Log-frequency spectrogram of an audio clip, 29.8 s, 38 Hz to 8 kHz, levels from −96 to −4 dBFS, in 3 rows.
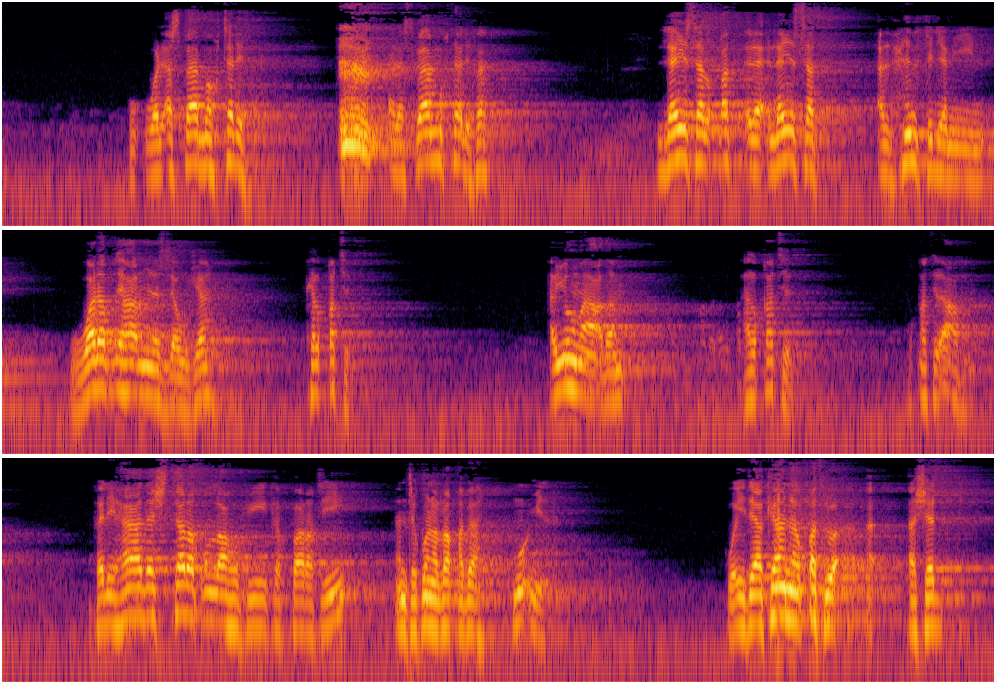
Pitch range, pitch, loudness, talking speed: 115-160 Hz, 140 Hz, -21 LUFS, 65 wpm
